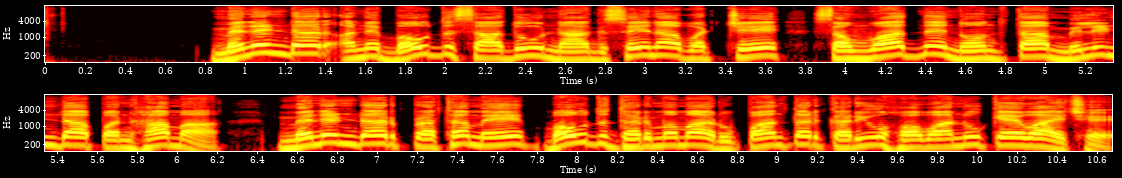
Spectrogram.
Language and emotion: Gujarati, neutral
